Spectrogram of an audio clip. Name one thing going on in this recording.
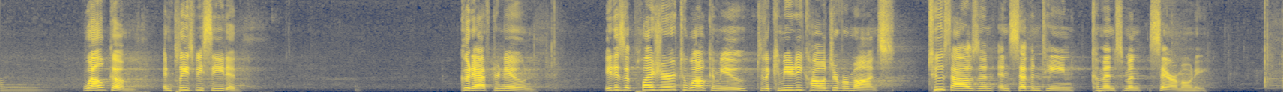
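An elderly woman speaks calmly into a microphone over a loudspeaker.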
